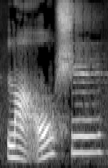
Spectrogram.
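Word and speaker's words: 老师: 만약에 반삼성이 없다면 라오시, 라오시 했을 거예요. 그런데 비경제적이다 보니까 어떻게? 라오시, 라오시 이렇게 반삼성 툭 떨어지는 소리만 하더라 라고 하는 거 기억해 주시면 좋겠습니다.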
